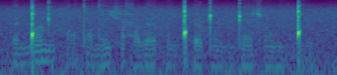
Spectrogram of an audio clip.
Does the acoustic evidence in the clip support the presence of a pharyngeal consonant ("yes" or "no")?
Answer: yes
